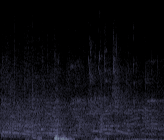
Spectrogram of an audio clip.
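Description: Faint basketball-gym sound: low crowd murmur with a single short thump a little under a second in, a basketball bouncing on the hardwood court.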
